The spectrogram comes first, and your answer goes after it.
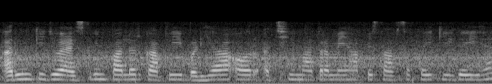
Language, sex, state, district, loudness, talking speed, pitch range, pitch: Hindi, female, Chhattisgarh, Raipur, -20 LUFS, 220 wpm, 215-230 Hz, 225 Hz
